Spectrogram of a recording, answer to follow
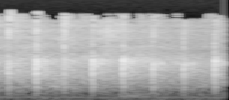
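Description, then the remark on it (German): A church audience applauds the pianist's accompaniment at a service with steady, fairly quick clapping, a dense wash of claps marked by a regular beat of sharper hand strikes standing out from the rest, at a moderate level. “Ich glaube, das ist auch mal ein Applaus wert.”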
